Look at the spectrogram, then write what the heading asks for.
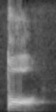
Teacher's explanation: اب تا، یہ بھی حروف مستعلیہ میں سے پر پڑھا جائے گا، اس کا مخرج ہے زبان کی نوک اوپر والے دانتوں کی جڑوں سے لگے اور زبان اوپر کی طرف اٹھے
